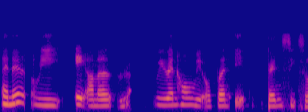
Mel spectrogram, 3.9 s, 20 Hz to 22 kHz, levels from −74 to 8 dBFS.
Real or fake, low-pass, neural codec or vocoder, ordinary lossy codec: fake; 7.2 kHz; codec, 16 kHz, 1 kbps, X-Codec, HuBERT features, trained on general audio; AAC, 48 kbps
